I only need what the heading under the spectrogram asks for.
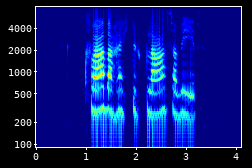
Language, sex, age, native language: Icelandic, female, 9, Icelandic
